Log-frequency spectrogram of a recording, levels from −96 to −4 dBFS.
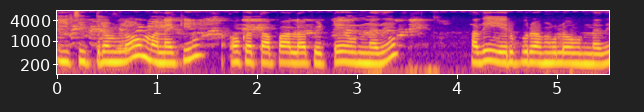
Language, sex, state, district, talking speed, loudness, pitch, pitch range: Telugu, female, Telangana, Mahabubabad, 110 wpm, -13 LUFS, 240 Hz, 230-250 Hz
